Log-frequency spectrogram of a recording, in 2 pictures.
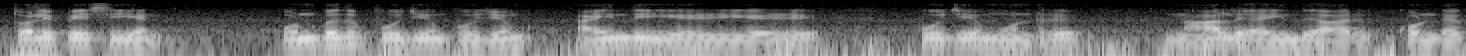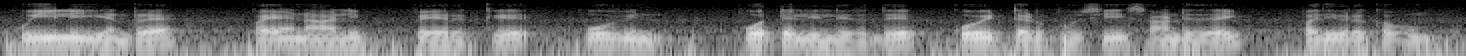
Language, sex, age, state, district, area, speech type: Tamil, male, 30-45, Tamil Nadu, Viluppuram, rural, read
